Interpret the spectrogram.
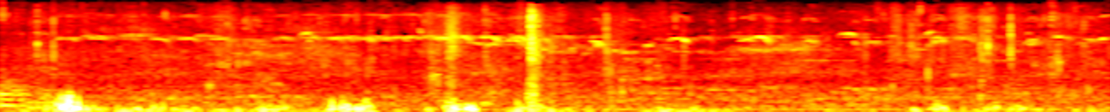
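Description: Small birds chirping repeatedly in the background, with a few low thumps and one sharp click about two and a half seconds in.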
